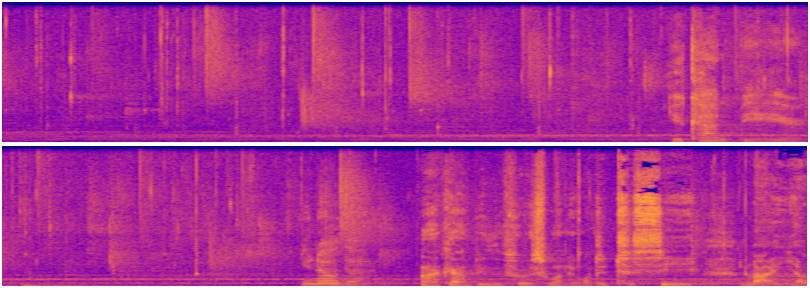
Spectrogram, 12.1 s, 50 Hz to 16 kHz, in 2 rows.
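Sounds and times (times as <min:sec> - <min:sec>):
dark ambient drone: 0:00.0 - 0:12.0.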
